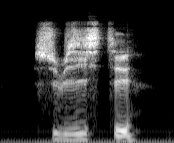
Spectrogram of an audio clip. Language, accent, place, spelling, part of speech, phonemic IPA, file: French, France, Lyon, subsister, verb, /syb.zis.te/, LL-Q150 (fra)-subsister.wav
- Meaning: 1. to subsist, live on, go on, keep going 2. to stay, remain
